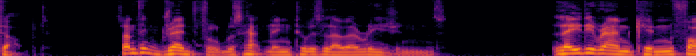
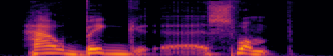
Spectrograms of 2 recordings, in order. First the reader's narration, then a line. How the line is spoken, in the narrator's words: faltered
